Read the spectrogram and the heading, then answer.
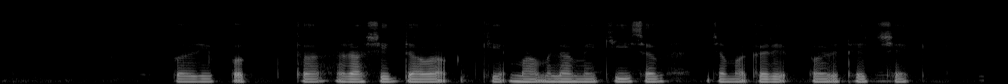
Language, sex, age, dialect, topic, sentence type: Maithili, male, 18-24, Southern/Standard, banking, question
